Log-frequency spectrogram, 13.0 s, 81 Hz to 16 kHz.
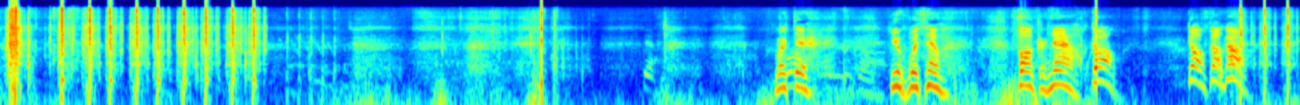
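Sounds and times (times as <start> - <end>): airsoft rifle shots: 0.0 - 3.4, 12.4 - 13.0.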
